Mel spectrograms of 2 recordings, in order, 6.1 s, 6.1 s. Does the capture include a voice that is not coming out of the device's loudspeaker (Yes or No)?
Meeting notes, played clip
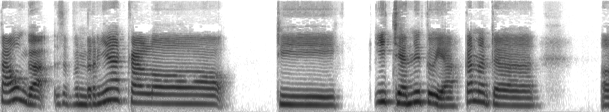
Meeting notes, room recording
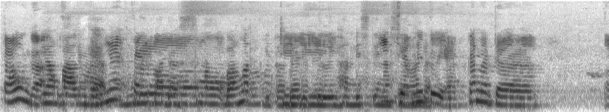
Yes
